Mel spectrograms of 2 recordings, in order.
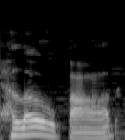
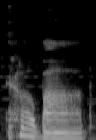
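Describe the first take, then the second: First: It is said with big, wide-open articulation. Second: It is said with tight, barely opened articulation.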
